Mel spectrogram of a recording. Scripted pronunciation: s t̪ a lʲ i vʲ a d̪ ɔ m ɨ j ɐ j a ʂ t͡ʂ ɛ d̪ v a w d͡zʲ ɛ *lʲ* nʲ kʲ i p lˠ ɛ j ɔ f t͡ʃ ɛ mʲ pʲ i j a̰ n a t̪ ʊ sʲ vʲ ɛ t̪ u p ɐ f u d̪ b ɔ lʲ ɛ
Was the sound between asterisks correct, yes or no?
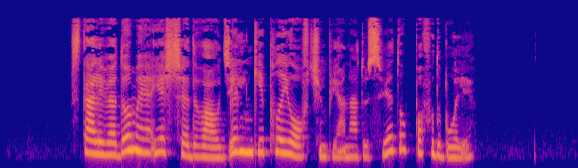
yes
